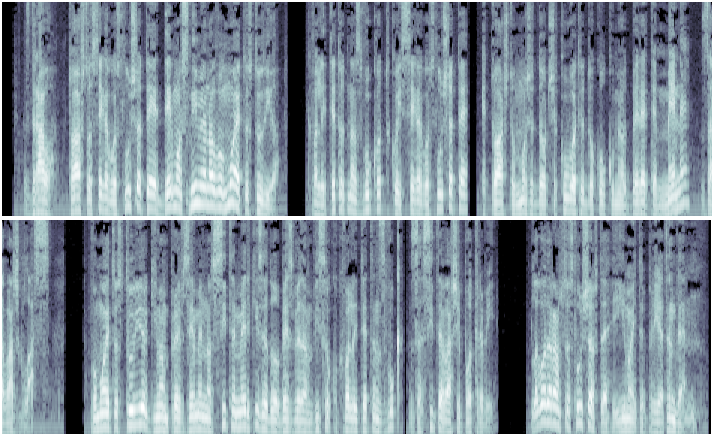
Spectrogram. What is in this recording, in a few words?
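Macedonian, male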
